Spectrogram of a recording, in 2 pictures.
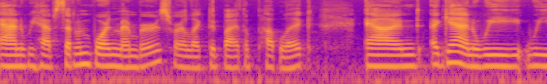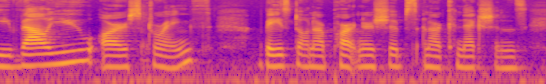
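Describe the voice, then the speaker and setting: This woman talks at a fairly slow pace with a Korean accent. Her fairly low pitch stays monotone, with flat intonation. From South Korea, moved to US at age eight. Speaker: water district general manager. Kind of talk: interview.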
